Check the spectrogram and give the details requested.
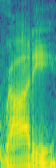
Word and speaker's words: Roddy: Oh, Roddy. Is that what you call him, yeah, Roddy? yeah. He's from Scotland, and so his name is spelled very intensely. But yeah, Rod.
